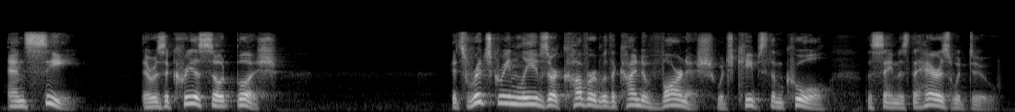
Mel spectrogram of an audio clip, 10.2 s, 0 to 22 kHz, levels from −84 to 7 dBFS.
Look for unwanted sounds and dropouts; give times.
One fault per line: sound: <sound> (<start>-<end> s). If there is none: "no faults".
no faults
